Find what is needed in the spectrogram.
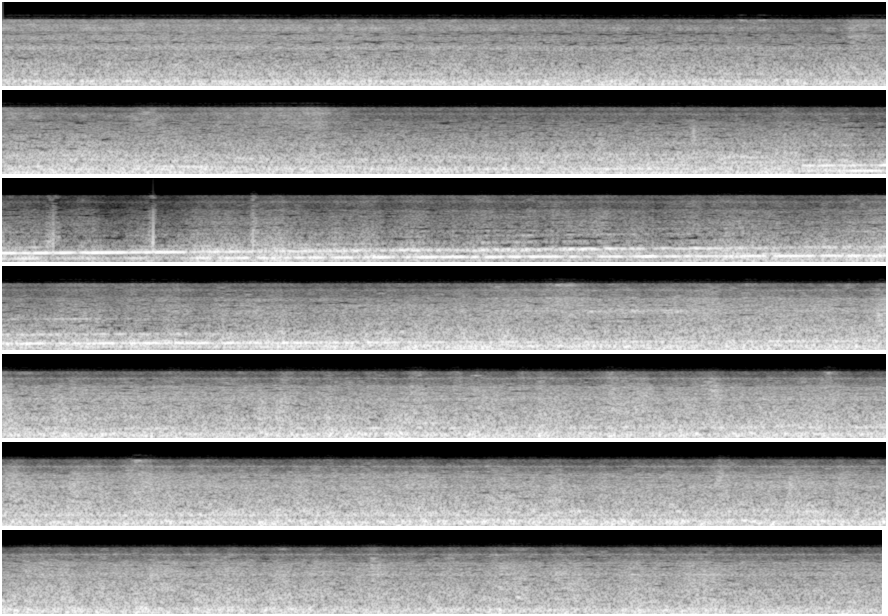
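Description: Trains running through a station: a Queensland Rail Citytrain electric suburban train moving past, then an intermodal freight train of container wagons rolling by, with steady rail and wheel noise throughout. About a third of the way in, a whine starts and rises slowly in pitch before levelling off.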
